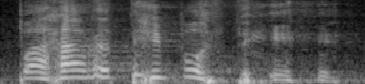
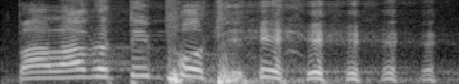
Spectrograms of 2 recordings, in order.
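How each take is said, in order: First: Slow and higher, each word weighted; mock-solemn warning. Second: Slow, laughing through the words; laughing mock warning. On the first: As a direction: wag a finger at bad omens. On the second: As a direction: chuckle as you scold superstitiously.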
